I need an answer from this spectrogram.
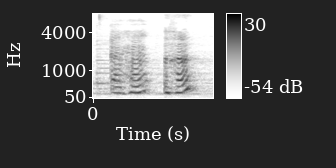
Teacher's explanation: The third tone has a V shape over the vowel, and it starts low, then goes even lower before it rises to the high tone. For example, in English, when you say yes in spoken English, you will say uh-huh.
